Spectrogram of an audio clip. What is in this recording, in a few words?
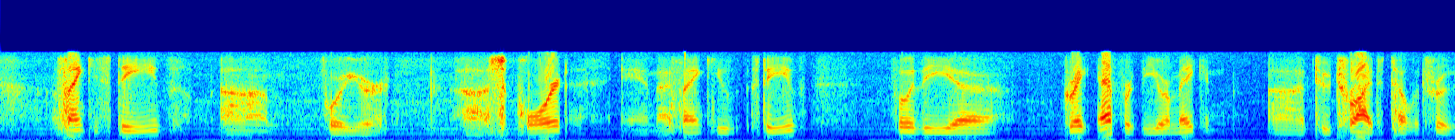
poetry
